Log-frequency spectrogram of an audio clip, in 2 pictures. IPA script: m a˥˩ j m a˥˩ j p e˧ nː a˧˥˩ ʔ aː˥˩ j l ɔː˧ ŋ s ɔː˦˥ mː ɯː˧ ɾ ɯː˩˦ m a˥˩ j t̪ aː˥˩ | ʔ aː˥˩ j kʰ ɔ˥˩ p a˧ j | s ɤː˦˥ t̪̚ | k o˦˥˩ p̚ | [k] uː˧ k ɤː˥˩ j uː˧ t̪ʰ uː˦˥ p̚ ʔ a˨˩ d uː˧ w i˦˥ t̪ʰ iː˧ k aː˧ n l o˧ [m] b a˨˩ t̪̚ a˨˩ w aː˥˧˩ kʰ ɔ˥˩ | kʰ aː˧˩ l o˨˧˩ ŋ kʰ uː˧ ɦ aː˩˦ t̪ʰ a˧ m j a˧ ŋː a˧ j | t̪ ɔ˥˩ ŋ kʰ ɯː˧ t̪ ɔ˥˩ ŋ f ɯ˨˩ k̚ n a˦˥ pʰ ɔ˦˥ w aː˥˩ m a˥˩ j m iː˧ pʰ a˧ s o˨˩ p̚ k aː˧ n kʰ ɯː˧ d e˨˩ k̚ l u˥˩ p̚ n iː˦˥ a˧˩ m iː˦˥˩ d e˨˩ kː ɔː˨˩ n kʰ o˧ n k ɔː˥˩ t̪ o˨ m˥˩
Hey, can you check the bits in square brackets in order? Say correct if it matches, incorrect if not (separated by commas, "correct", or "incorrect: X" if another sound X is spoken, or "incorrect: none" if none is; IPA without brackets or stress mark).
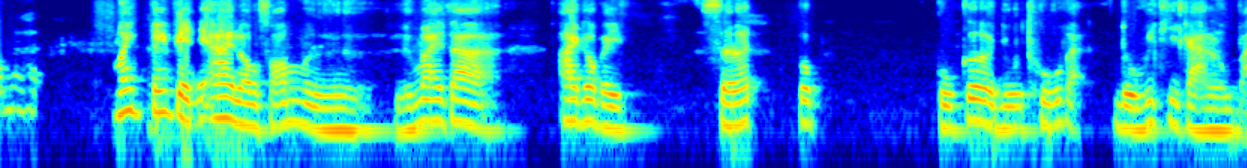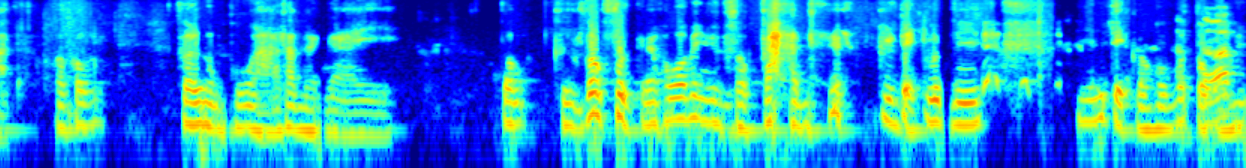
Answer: correct, incorrect: ŋ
